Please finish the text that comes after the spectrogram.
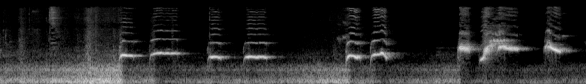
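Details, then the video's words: White-rumped shama song used to stimulate other birds: short, pure whistled notes repeated at intervals after a soft rumble, ending in louder, slurred rising whistles. "Pancingan Murai Batu Langsung Respon Auto Bunyi - Masteran Suara Burung Murai Agar Gacor Full Isian"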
